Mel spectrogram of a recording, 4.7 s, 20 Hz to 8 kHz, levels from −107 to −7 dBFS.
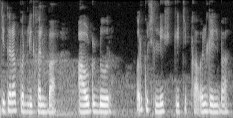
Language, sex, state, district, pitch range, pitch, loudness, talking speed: Bhojpuri, female, Jharkhand, Palamu, 180-205 Hz, 185 Hz, -16 LUFS, 155 wpm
